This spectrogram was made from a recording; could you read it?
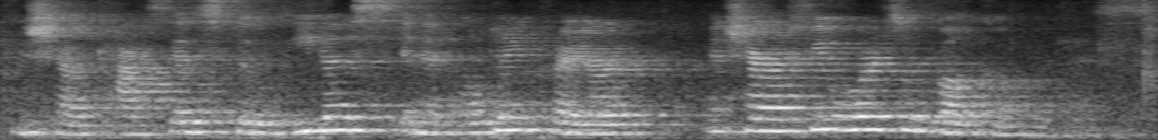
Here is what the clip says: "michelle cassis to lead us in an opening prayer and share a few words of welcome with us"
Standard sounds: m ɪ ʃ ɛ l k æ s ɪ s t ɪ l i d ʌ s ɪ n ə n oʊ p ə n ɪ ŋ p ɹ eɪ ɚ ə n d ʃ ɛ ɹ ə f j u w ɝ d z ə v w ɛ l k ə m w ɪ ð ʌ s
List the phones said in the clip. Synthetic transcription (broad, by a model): m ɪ ʃ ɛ l k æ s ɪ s t ɪ l i d ʌ s ɪ n ə n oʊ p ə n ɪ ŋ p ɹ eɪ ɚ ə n ʃ ɛ ɹ ə f j u w ɝ d z ə v w ɛ l k ə m w ɪ ð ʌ s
